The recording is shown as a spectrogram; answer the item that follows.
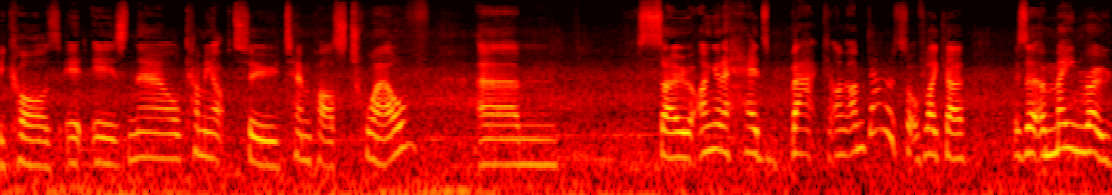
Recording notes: I’m on location, in my hammock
